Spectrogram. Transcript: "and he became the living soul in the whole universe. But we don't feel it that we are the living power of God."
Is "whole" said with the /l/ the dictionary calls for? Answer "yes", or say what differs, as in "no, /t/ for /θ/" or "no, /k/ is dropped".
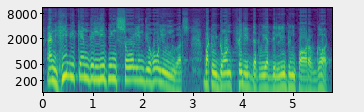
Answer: yes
